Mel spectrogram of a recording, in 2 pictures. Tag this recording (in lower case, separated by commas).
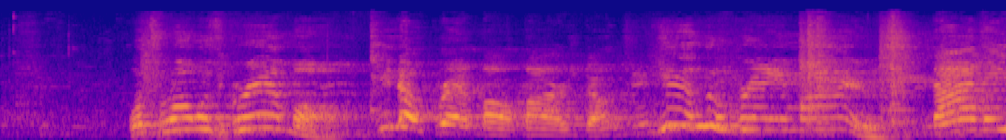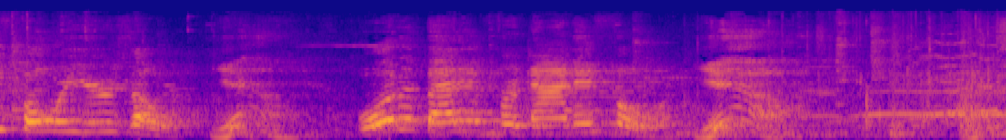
outside, urban or man-made, speech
